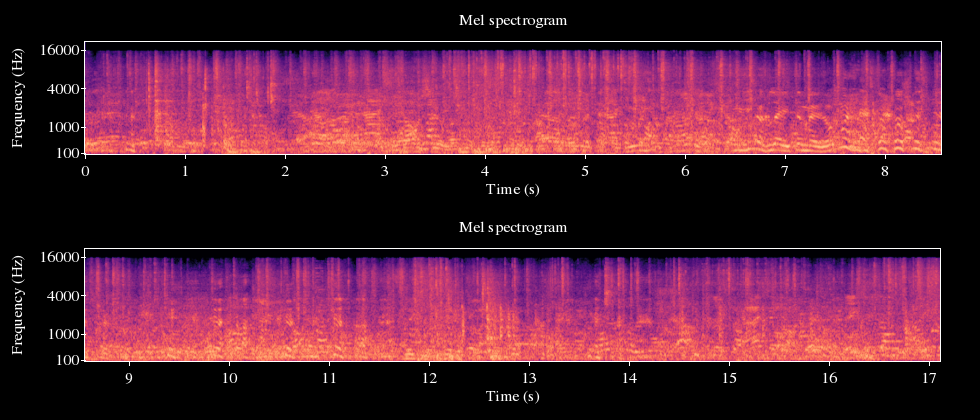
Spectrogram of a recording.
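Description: Table football rods clatter and the ball knocks sharply against the players.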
